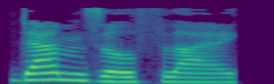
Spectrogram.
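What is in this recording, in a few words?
"Damselfly", English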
